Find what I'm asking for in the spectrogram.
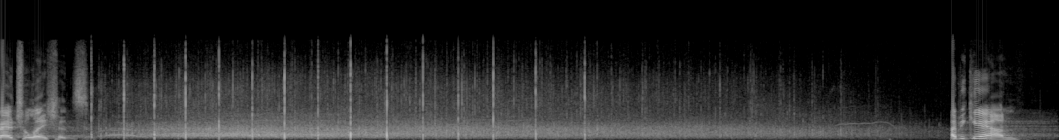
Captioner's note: applause and Cheering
